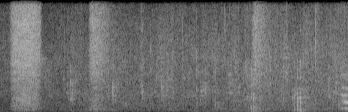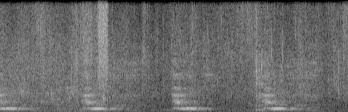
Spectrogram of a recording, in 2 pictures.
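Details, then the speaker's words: A pig on an organic farm coughing from a cold: a few short, harsh coughs among regular grunts. Colds are said to go around among the pigs as in humans. "On entend tousser un cochon. Ils attrapent des rhumes comme nous. Il arrive qu'il y ait une vague de rhume chez eux, comme chez les humains."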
